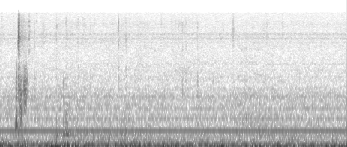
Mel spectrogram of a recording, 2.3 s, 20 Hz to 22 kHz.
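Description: A sharp click just after the start and a fainter one about half a second in as a Nokia 5630's plastic casing is pressed into place at its sides, over a steady low hum.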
